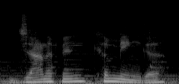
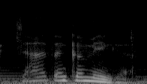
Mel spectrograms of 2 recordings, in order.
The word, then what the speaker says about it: Jonathan Kuminga: So now we gonna move on to the next guy, which is number 7 to the Warriors, Jonathan Kuminga. And this guy was nice, man. – You said his name right. – Yeah. I definitely got that one. – Jonathan Kuminga.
